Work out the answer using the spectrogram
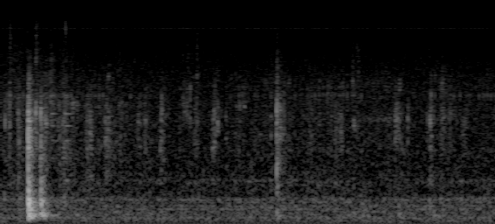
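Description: People chewing fried chicken, with faint wet clicks of eating. One louder, short sound comes about a third of a second in.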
